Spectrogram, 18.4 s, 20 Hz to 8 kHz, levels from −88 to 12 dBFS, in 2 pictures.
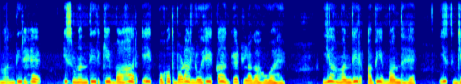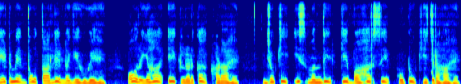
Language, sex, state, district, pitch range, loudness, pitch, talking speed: Hindi, female, Bihar, Saran, 215-295 Hz, -14 LUFS, 240 Hz, 145 wpm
